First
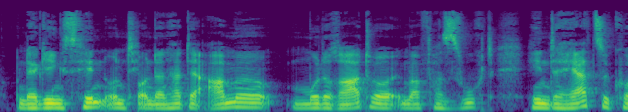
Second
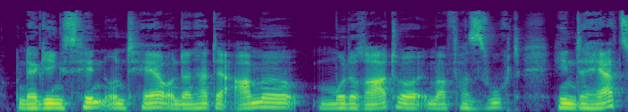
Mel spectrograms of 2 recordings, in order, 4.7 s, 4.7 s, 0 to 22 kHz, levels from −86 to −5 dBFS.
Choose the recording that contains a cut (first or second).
first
